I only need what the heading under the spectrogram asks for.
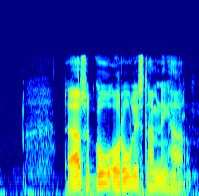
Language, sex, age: Norwegian, male, 34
